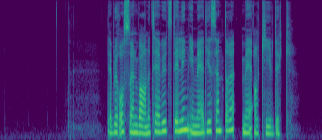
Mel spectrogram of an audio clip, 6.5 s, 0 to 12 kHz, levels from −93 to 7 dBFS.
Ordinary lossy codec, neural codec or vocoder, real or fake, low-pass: none; none; real; none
